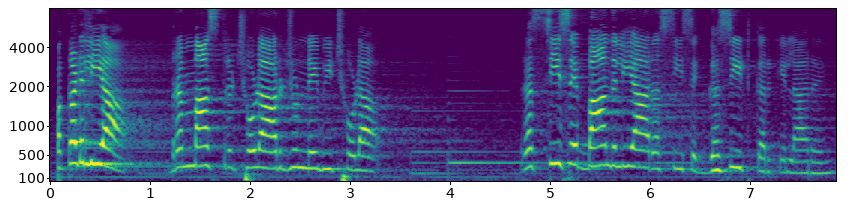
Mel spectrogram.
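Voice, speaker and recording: High, bright-voiced woman preaching a story. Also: animated, measured pace, big-room sound, soft background music. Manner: dramatic, swells loud for emphasis, chants verses. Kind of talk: devotional scripture storytelling.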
